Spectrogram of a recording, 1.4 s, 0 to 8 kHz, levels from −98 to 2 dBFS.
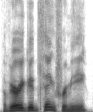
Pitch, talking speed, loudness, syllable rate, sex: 140 Hz, 255 wpm, -18 LUFS, 5.7 syllables/s, male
